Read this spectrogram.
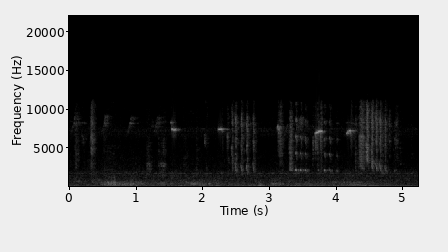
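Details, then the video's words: Hummingbirds at a backyard feeder give thin high chips followed by several buzzy, stuttering twitter bursts, each under half a second, over faint low background noise. "My first hummingbird video with natural sound."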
